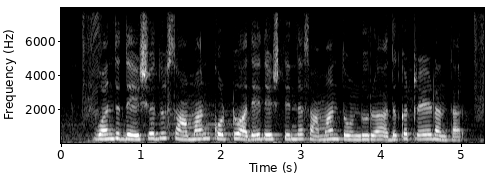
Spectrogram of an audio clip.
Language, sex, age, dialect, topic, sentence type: Kannada, female, 18-24, Northeastern, banking, statement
